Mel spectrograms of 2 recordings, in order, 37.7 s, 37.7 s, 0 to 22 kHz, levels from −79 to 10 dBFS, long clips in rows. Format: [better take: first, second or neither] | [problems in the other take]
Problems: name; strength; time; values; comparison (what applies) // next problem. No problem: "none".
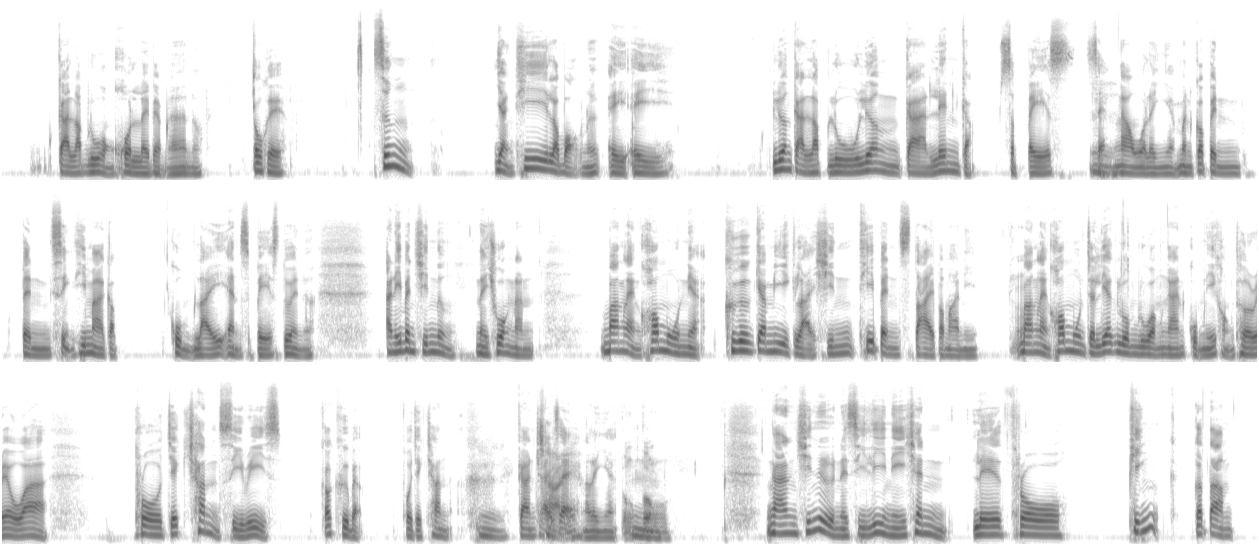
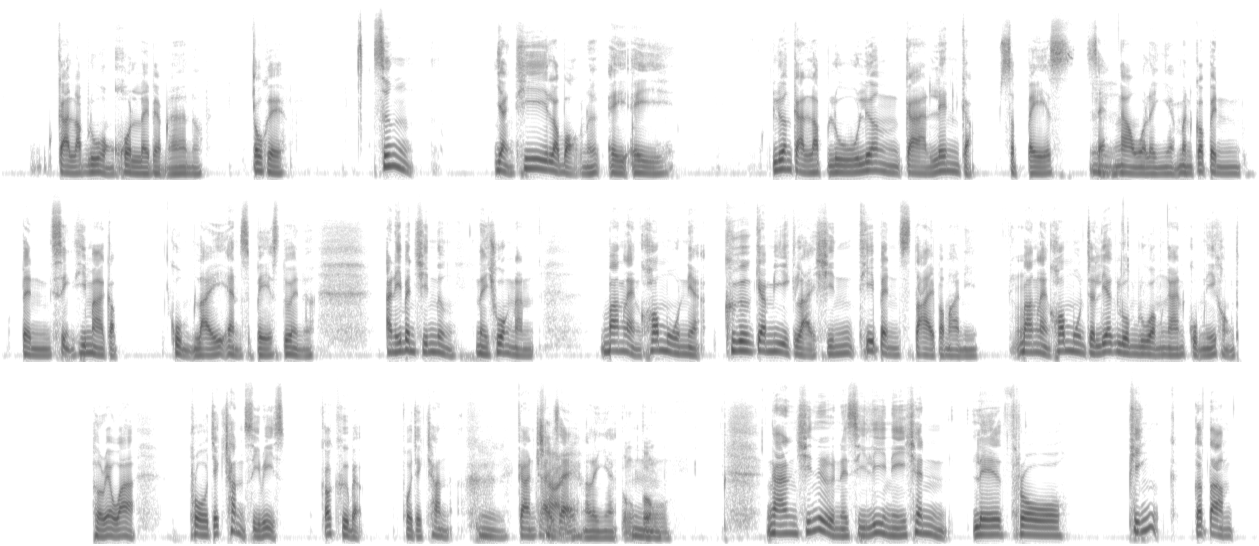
first | audio freezing; at 25 s for 1 s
